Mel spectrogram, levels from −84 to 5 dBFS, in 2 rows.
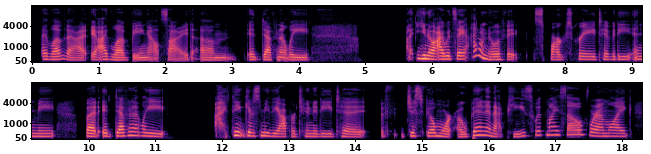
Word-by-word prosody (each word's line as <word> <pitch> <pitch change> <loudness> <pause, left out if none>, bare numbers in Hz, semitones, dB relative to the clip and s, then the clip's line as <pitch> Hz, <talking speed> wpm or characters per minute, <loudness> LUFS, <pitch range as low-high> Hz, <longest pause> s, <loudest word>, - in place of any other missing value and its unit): I 195 - 0
love 185 +3 +1
that. 150 -3 -1
Yeah, - - +2
I 185 +1 +4
love 155 -4 +1
being 150 +1 -2
outside, - - -4
um, 145 +3 -3
it 175 0 -3
definitely 160 -2 0 1.4
uh, - - -5
you 230 -1 +8
know, 210 -3 +8
I 200 +1 +9
would 200 0 +2
say, 205 -1 +4
I 360 - -3
don't 270 - +4
know 175 -2 +1
if 175 +1 -2
it 180 - -2 0.2
sparks 170 -1 -3
creativity 180 0 -4
in 190 0 -4
me, 185 0 -4 0.4
but 190 -2 +6
it 200 -3 +1
definitely, 210 -5 +1 0.7
I - - -1
think, 245 -2 +4
gives 215 -1 +3
me 215 -1 +1
the 190 -3 0
opportunity 175 0 -3
to 165 -3 -3 0.2
f - - -11 0.3
just 210 +1 -2
feel 205 -1 +3
more 185 -5 +1
open 250 +13 +1
and 225 -7 0
at 170 - -3
peace 185 +7 -7
with 265 +1 -6
myself 150 - -2
where 220 -2 +2
I'm 195 -1 0
like, 190 -1 -4
185 Hz, 160 wpm, -23 LUFS, 165-205 Hz, 1.4 s, I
